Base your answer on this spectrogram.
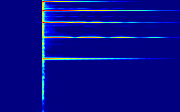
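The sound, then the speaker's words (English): A single bright phone notification ding rings out clearly, then fades away over about a second and a half, with silence before and after and no voices. “Mum, it is your phone.”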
